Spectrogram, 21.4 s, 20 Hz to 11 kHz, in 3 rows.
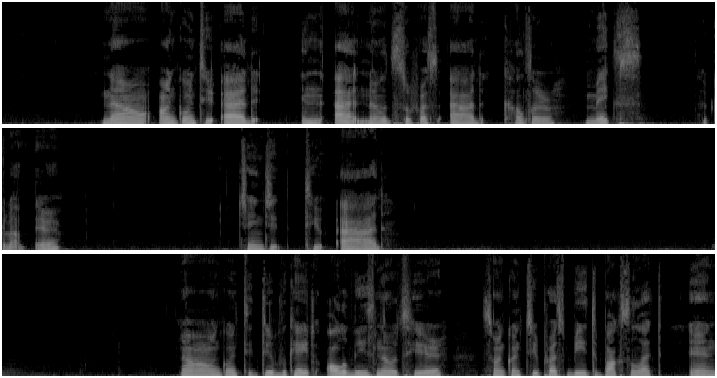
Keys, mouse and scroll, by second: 8.6-13.2 drag, 13.6-14.7 drag.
